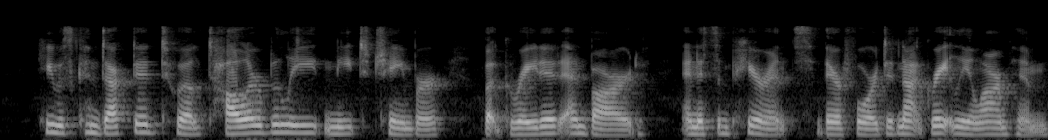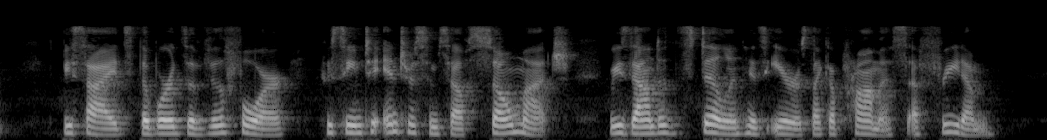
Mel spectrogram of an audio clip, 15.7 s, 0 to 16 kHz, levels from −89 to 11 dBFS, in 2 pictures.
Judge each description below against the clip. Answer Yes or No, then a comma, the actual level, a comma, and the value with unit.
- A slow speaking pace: No, average, 165 wpm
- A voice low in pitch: No, medium, 175 Hz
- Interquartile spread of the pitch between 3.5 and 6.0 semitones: No, average, 3.0 semitones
